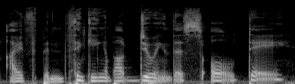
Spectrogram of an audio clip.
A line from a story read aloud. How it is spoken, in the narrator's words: he muttered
